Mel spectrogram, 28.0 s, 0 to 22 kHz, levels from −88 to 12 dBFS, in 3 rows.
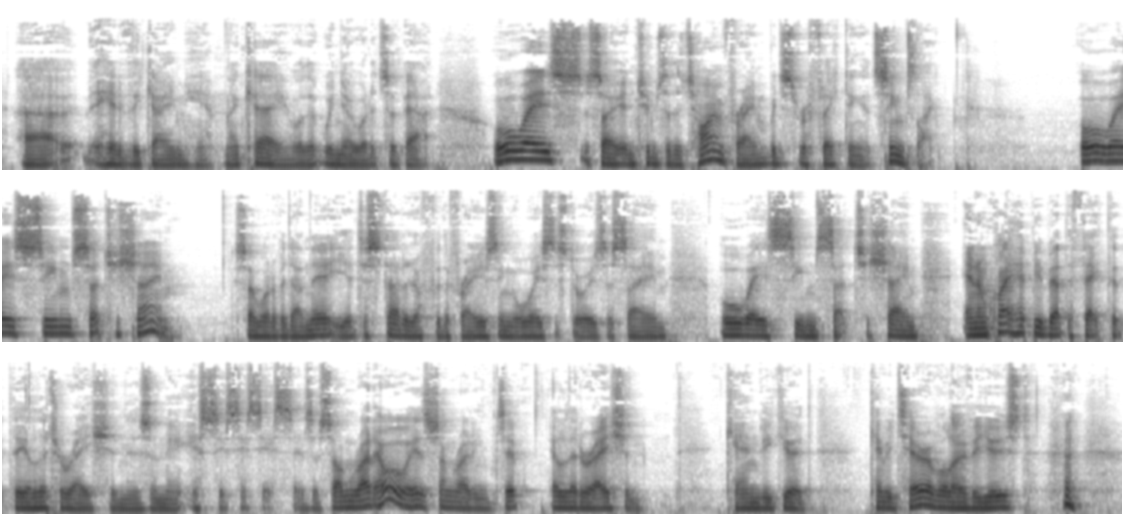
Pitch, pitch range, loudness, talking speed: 100 Hz, 90-115 Hz, -18 LUFS, 185 wpm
